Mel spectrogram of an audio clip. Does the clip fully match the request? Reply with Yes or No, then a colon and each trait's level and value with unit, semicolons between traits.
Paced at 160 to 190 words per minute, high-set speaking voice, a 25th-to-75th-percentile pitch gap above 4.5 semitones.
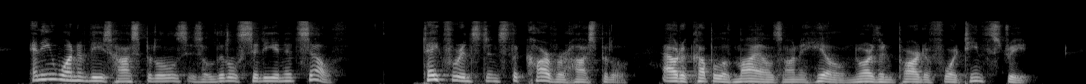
No: average, 165 wpm; medium, 140 Hz; wide, 5.4 semitones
